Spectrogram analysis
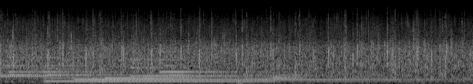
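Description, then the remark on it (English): A large audience claps steadily and loudly throughout after a presentation, a dense wash of applause, while sustained organ-like tones hold underneath. “Wonderful applause.”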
